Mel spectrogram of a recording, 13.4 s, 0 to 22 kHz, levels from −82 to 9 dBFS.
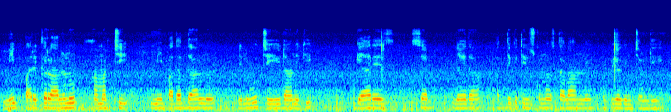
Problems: constant background noise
